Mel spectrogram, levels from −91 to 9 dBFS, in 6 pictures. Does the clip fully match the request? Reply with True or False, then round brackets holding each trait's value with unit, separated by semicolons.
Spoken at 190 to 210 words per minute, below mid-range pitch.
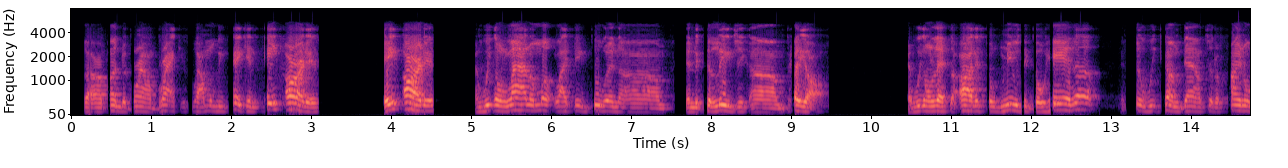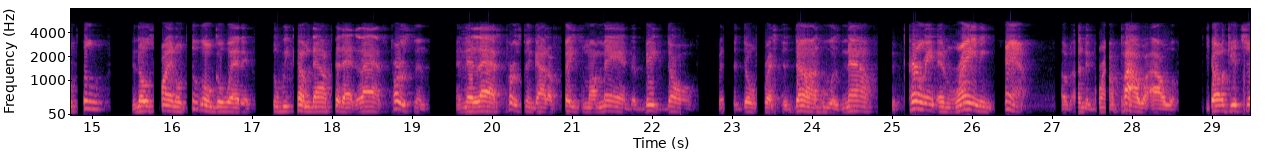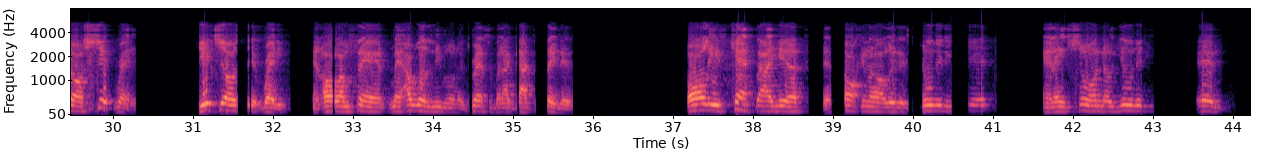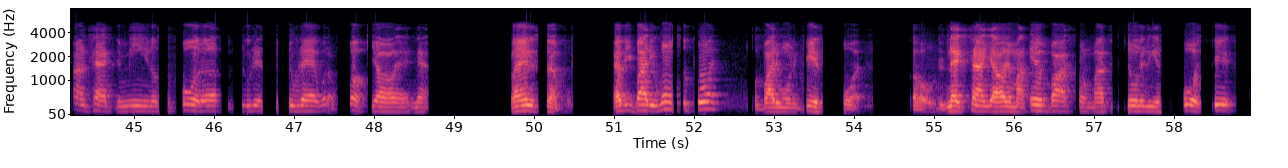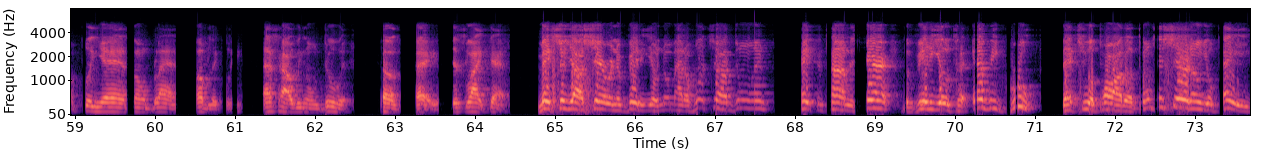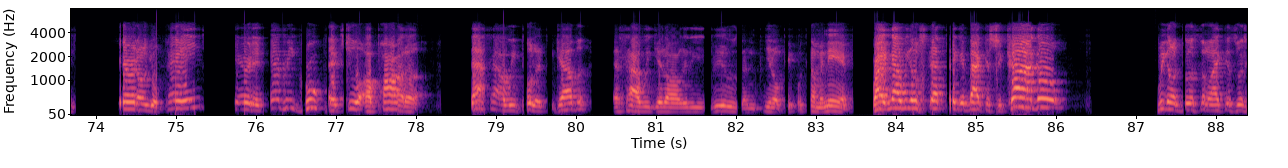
False (195 wpm; 155 Hz)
